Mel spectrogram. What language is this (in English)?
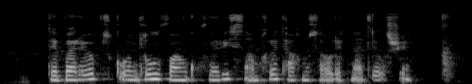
Georgian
